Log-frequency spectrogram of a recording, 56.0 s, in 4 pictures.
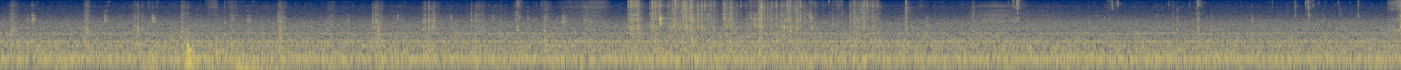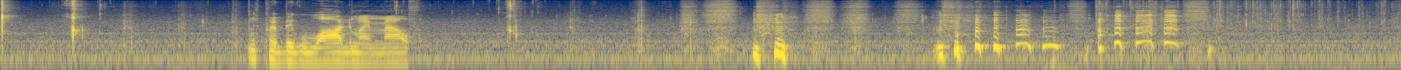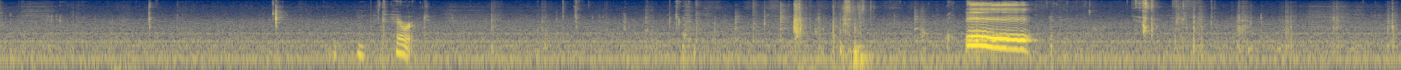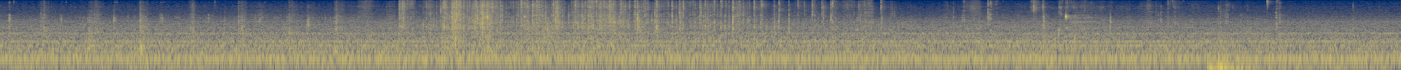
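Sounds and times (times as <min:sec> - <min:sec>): person chewing carrots: 0:00.0 - 0:10.4, 0:11.0 - 0:16.7, 0:18.5 - 0:21.0, 0:24.7 - 0:28.8, 0:32.8 - 0:37.6, 0:38.4 - 0:51.0.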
